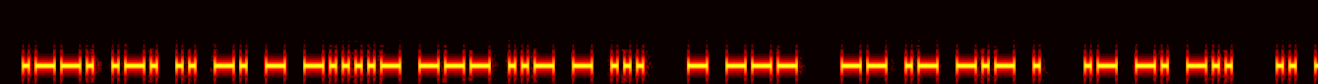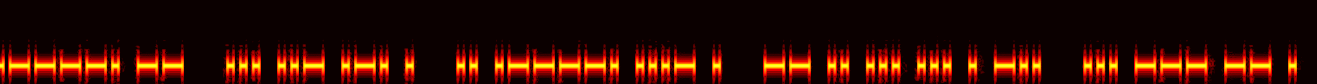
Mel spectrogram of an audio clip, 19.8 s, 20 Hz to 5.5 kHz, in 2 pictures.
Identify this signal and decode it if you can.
Morse code, heard as a keyed tone, about 25 wpm, 600 Hz. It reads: PRINT-OUTS TO MAKE AND I'M SURE I'VE MISSED SOME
